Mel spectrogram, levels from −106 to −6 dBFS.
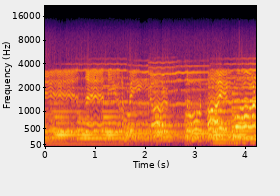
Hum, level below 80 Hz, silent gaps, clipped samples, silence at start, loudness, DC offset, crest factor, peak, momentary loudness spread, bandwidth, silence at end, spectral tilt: none; -52 dBFS; none; under 0.1%; 0 s; -18 LUFS; under 0.1%; 18 dB; 0 dBFS; 7 LU; 11 kHz; 0 s; -5 dB/octave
